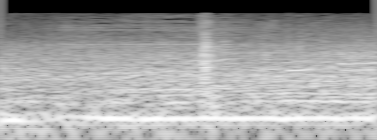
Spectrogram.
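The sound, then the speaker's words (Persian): A car engine idles with a steady low hum throughout, and a single short thump cuts through briefly at the midpoint as someone shuts the car's trunk before getting into the car. “خانمو در صندوق عقب رو میبنده، میره سوار ماشین میشه.”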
